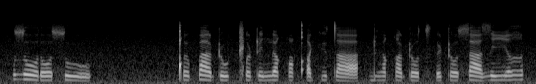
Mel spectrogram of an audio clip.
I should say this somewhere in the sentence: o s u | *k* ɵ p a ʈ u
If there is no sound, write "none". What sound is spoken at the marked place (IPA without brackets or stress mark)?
ǃ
